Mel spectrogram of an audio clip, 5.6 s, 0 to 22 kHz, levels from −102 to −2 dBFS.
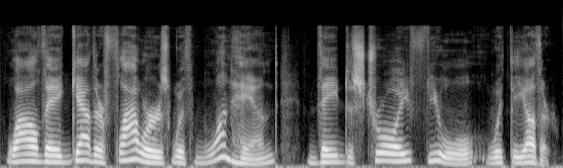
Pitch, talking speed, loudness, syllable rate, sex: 155 Hz, 140 wpm, -16 LUFS, 3.7 syllables/s, male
